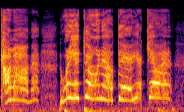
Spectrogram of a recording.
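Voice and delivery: put-on very high, shrill screaming. Retelling a drunk father at his kid's games, imitating him screaming at his kid. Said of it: "he'd just be screaming like".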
